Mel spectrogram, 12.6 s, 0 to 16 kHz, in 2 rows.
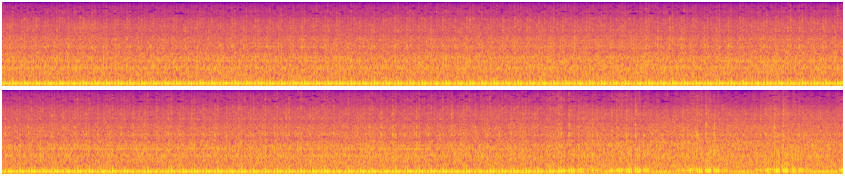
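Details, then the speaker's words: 1956 VW Beetle flat-four on a swapped-in Solex 34 PICT 3 carburetor, warming up from cold: a quiet, even low rumble at idle with no ticking or puffing. It sounds healthy, though it still needs some adjustments. "exactly healthy I don't think it's gonna blow up anytime soon"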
